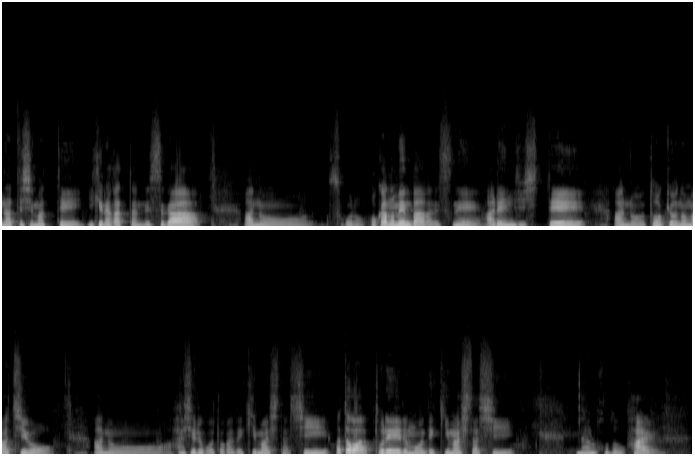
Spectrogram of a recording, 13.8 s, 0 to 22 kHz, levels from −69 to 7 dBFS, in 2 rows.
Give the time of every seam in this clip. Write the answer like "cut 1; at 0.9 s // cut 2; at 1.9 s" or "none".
cut 1; at 12.5 s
